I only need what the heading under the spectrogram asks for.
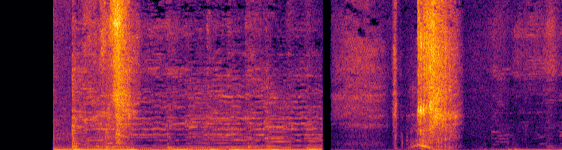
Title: Big Nose Man Sneezing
